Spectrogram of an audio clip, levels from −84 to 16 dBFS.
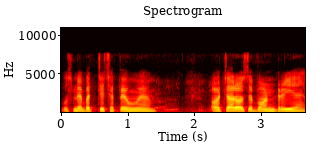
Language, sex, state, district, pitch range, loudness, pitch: Hindi, female, Uttar Pradesh, Lalitpur, 215-225 Hz, -16 LUFS, 220 Hz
